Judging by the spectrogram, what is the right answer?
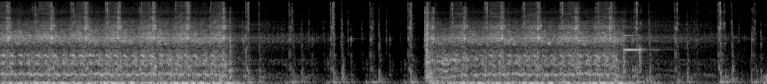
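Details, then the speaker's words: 1974 Ford van, sat 30 days after fuel pump replacement and carburetor rebuild, cranked while pumping: long starter bursts with pauses, never catching. Carburetor not getting gas; fuel starvation. "that shows is what that shows is this carburetor is not getting gas."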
